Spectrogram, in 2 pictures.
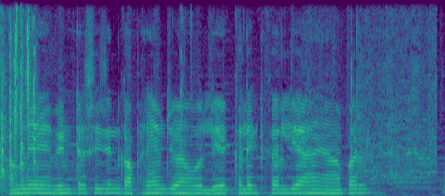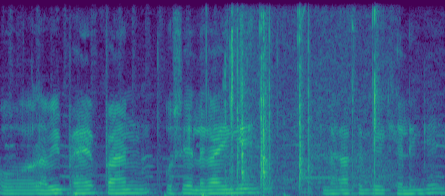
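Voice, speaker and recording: A man gives a running voice-over of his own mobile carrom game, explaining each shot as he plays it. His voice sits a little high and stays level in pitch. Game music plays clearly behind him. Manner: talks through each shot, calls viewers "guys". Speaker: gaming channel host. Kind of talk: casual gameplay commentary.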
